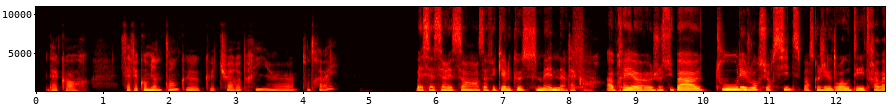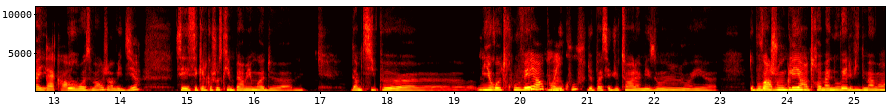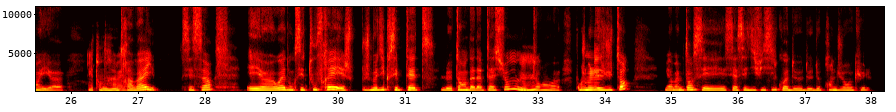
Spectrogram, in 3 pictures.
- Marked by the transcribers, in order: stressed: "heureusement"; drawn out: "heu"
- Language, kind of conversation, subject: French, advice, Comment s’est passé votre retour au travail après un congé maladie ou parental, et ressentez-vous un sentiment d’inadéquation ?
